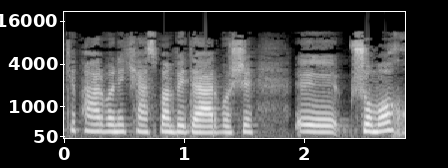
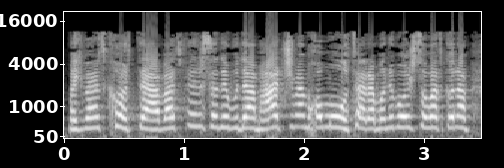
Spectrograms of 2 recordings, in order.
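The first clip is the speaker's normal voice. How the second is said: higher, heated and hurried; angry, raised-pitch rant; angry dismissal; 5 semitones higher, faster than usual. Acted. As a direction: throw the client out, fed up. Counselor throws distrustful client out.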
